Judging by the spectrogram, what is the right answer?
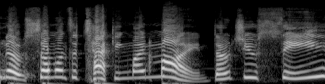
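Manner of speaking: very high, shrill, indignant huffing, flustered and furious. Voicing a lady swatting at the air: furious flustered lady. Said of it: "she starts to get all huff and puff".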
